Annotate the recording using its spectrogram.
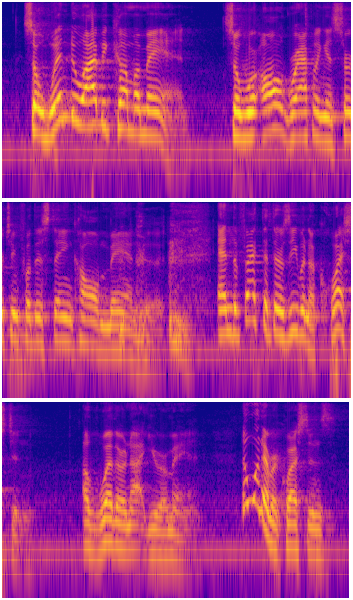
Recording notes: Leads a panel of men in a discussion around manhood before a men-only audience.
